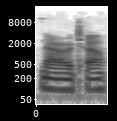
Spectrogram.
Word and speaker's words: Naruto: Naruto, am I wrong on that pronunciation? – That's right. – Naruto, Naruto? – Naruto.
